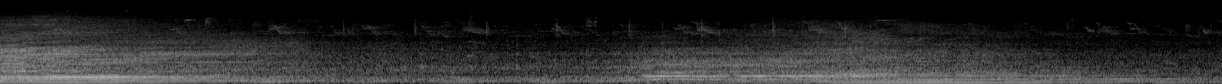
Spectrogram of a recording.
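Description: Two motor scooters passing one after the other. The first scooter's small engine holds a steady note that fades over the first few seconds. About six seconds in, the second scooter's engine rises in pitch as it pulls away, holds a steady note, then fades near the end.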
